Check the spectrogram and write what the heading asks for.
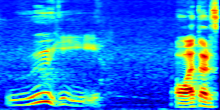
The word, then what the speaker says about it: Roohi: Roohi. Oh, I thought it said Rooney. Is it Roohi or Rooney? No, now it's Roohi. Yeah, it is Roohi.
